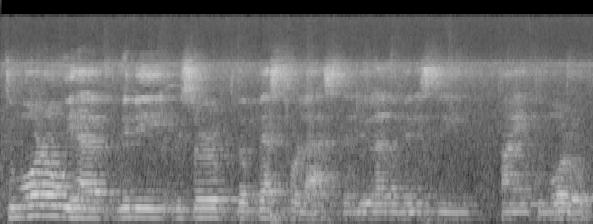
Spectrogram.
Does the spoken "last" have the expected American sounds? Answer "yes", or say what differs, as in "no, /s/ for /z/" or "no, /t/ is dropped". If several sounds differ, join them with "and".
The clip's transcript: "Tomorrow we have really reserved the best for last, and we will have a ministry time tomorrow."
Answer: yes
